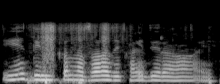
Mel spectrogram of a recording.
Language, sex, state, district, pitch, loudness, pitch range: Hindi, female, Rajasthan, Jaipur, 200 Hz, -17 LUFS, 185-210 Hz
